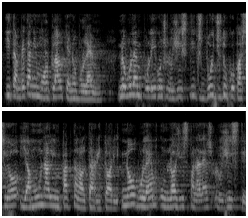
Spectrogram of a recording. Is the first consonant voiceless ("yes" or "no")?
yes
